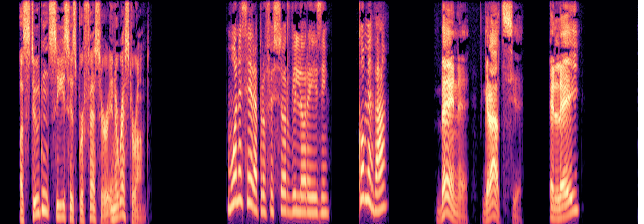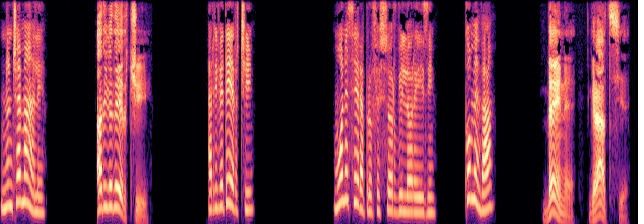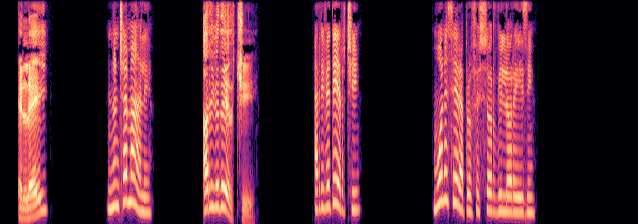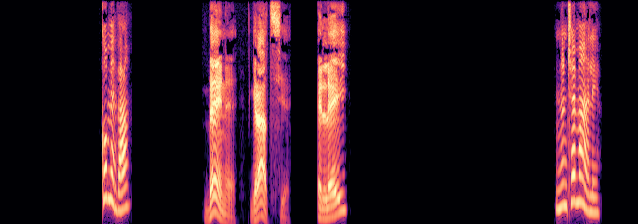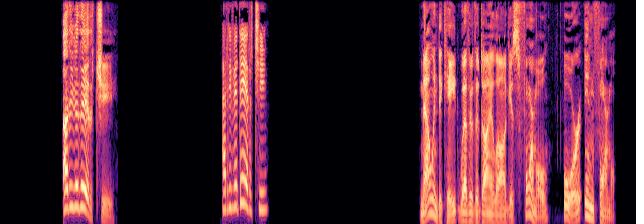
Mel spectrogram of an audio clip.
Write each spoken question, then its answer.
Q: Now indicate whether the dialogue is formal or informal.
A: 2. Formale.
